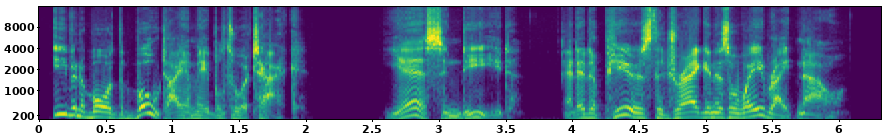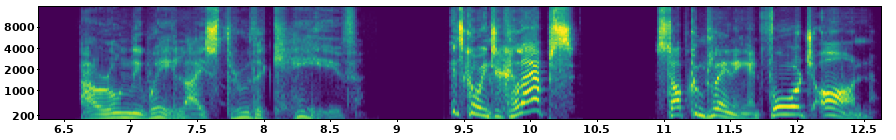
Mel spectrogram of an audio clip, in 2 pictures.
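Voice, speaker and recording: An actor playing a stern, proud talking sword who guides a hero with formal, old-fashioned speech in a video game. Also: male voice, fairly high pitch, husky, no room sound, clean studio sound, full character voice. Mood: alarmed. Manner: formal, stern, archaic phrasing. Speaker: sword companion giving gameplay hints. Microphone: dry studio booth.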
